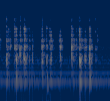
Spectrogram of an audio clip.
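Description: Quick bursts of typing on a computer keyboard, several clustered keystrokes in short runs with brief pauses, close and clear.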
